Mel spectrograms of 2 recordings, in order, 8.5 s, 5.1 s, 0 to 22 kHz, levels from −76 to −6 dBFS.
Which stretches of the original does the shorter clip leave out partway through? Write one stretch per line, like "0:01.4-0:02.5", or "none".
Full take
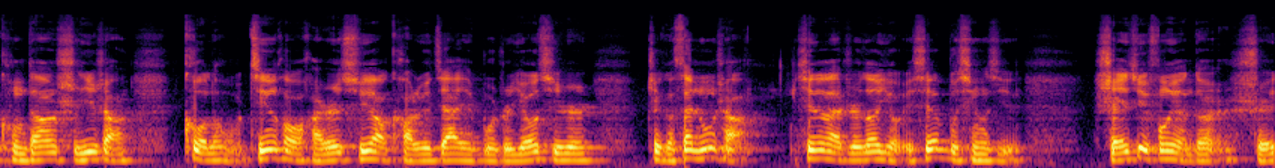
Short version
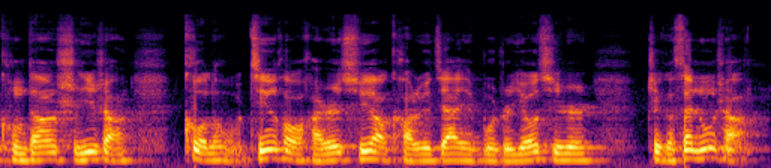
none

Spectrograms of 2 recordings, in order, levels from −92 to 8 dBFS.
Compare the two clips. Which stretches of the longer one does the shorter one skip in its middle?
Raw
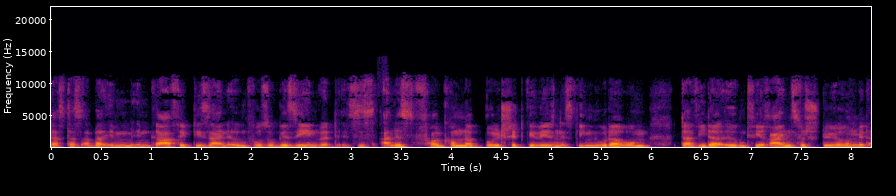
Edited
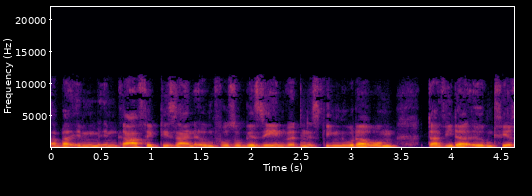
0:02.8-0:05.0

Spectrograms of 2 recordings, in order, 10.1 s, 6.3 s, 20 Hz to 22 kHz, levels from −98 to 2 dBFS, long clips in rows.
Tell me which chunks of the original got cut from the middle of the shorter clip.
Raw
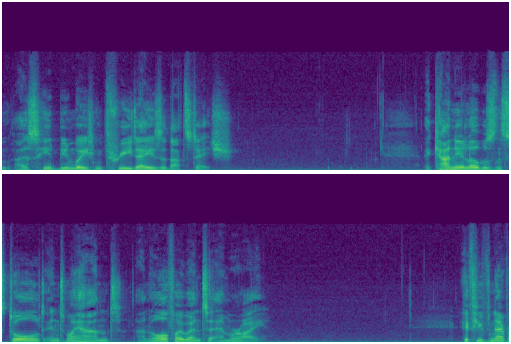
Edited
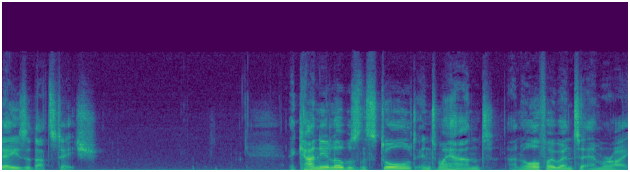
none

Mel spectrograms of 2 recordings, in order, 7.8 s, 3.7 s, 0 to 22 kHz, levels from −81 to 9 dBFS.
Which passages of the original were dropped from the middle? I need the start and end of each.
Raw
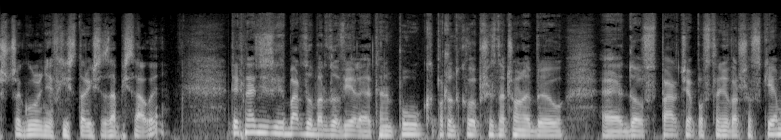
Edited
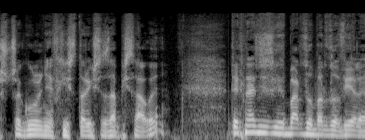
none

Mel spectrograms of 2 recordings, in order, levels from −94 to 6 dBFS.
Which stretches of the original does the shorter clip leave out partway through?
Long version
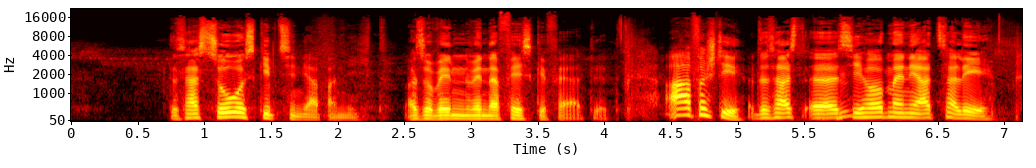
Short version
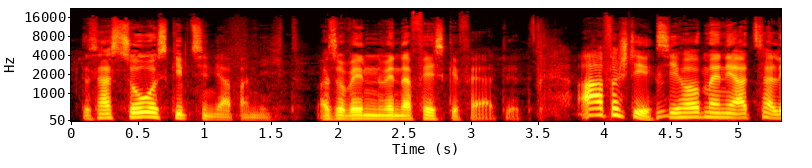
0:05.0-0:05.8

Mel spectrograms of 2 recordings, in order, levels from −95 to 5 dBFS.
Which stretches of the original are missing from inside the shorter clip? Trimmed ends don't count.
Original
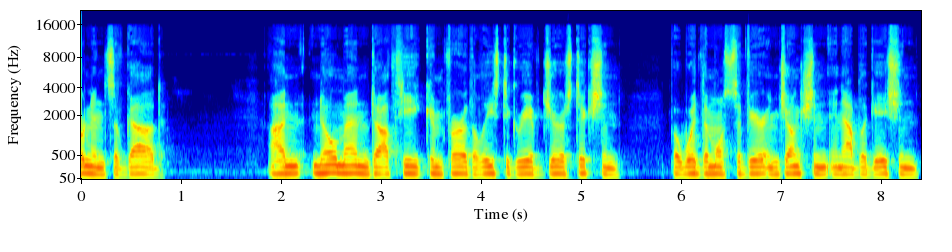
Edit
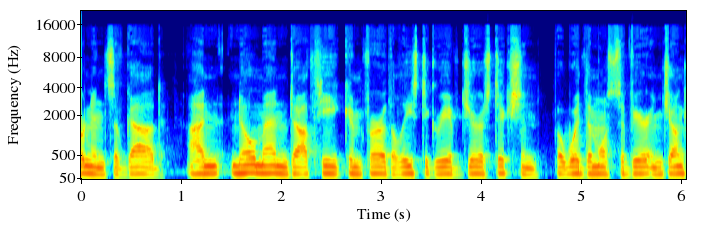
0:00.9-0:01.7
0:05.5-0:05.8

